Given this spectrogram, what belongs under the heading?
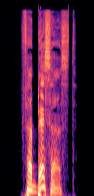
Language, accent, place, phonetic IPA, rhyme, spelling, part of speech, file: German, Germany, Berlin, [fɛɐ̯ˈbɛsɐst], -ɛsɐst, verbesserst, verb, De-verbesserst.ogg
- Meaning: second-person singular present of verbessern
